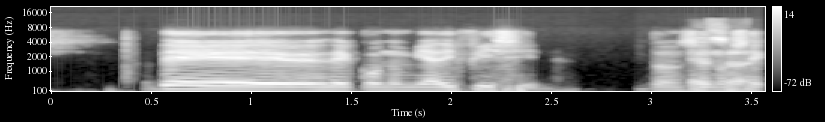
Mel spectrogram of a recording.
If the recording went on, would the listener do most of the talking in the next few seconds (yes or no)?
yes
